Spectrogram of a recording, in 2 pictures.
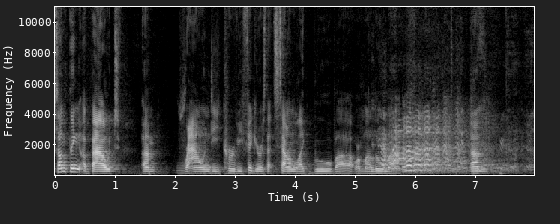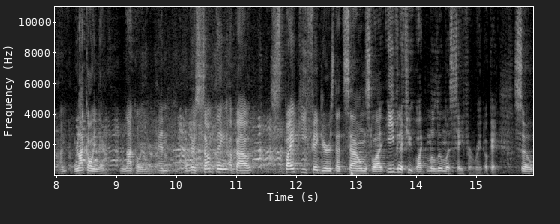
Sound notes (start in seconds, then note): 5.4 laugh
